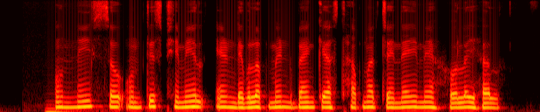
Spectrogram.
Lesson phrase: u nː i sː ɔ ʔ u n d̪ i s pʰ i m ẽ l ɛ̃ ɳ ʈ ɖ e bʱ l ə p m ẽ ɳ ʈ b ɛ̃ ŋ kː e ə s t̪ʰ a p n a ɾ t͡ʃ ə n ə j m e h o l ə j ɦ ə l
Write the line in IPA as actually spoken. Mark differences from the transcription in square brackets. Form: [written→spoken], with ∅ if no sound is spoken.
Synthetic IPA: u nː i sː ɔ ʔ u n [d̪→t̪] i s pʰ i m [ẽ→e] l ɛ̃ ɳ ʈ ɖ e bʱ l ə p m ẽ ɳ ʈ b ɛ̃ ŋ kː e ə s t̪ʰ a p n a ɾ t͡ʃ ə n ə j m e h o l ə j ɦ ə l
